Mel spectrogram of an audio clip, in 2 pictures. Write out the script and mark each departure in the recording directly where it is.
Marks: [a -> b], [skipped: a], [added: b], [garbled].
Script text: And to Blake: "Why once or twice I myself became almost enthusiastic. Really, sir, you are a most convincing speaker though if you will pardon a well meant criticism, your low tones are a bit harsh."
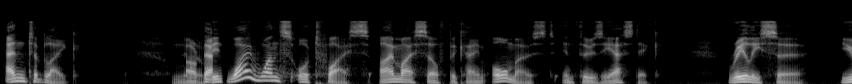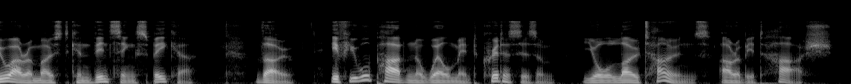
And to Blake: [garbled] "Why once or twice I myself became almost enthusiastic. Really, sir, you are a most convincing speaker though if you will pardon a well meant criticism, your low tones are a bit harsh."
